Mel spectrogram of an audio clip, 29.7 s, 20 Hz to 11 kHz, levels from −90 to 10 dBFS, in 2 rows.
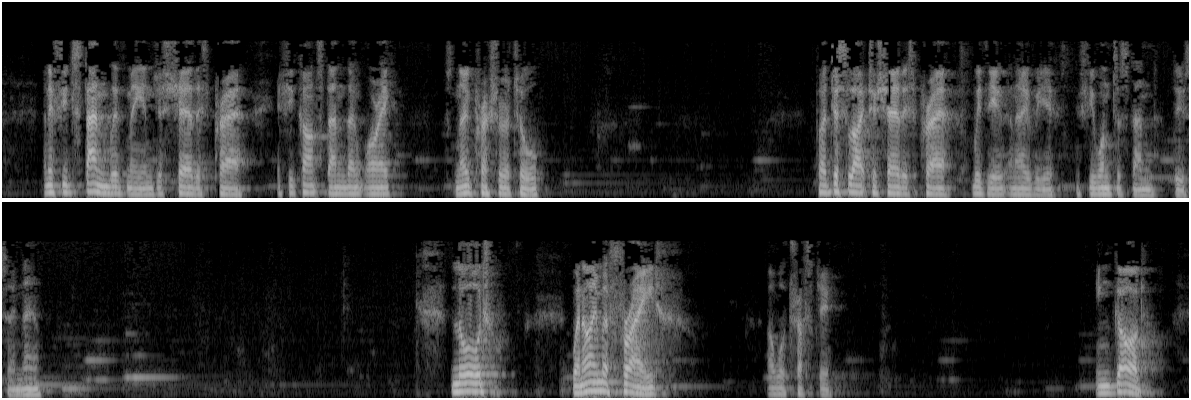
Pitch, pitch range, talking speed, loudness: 110 Hz, 100-140 Hz, 105 wpm, -24 LUFS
